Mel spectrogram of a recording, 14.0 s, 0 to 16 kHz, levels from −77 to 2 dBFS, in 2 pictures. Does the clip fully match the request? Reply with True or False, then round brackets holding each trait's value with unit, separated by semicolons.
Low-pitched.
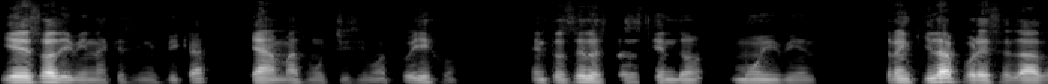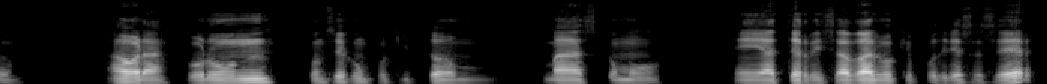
True (110 Hz)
